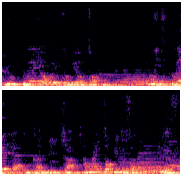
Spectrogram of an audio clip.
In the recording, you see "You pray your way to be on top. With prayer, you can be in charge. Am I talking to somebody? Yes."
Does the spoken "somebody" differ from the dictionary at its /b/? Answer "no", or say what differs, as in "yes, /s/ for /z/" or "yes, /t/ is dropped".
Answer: yes, /b/ is dropped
